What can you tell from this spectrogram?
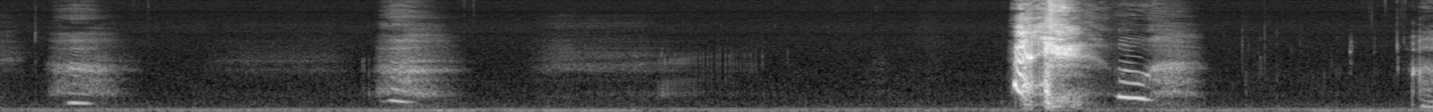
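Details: Two soft catching breaths, then one loud explosive sneeze with a brief follow-on sound, induced by tickling the nose with a feather; ordinary sneeze.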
